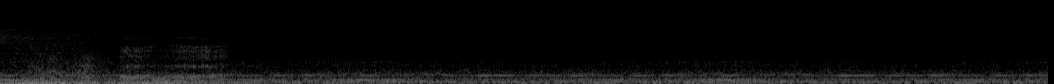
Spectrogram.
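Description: A soft victory tune with a low hum plays.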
